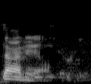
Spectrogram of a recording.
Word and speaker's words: Darnell: It's spelled Darnell, but it's pronounced Donnell.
